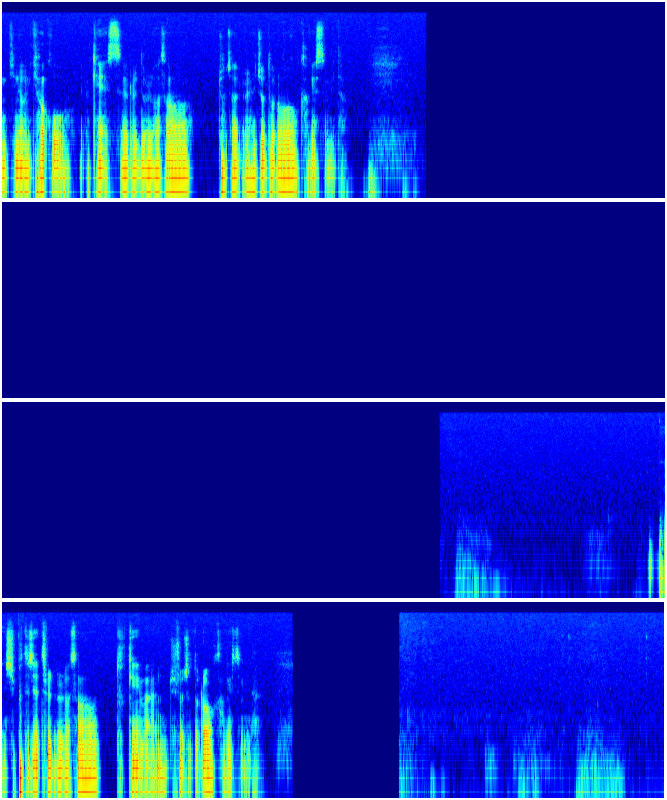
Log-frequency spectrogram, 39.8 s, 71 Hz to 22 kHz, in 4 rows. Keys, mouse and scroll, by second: 1.0 s, 5.0 KP_3, 5.9 s, 7.6-8.1 drag, 8.3 s, 11.9 Tab, 12.1 s, 12.8 Tab, 13.1 shift+middle click, 14.1 click, 14.4 s, 15.2 scroll up 1, 15.5 shift+middle click, 17.3 s, 18.1 click, 18.8 alt+z, 19.1 click, 20.1 click, 20.4 click, 21.1 s, 22.1 click, 22.2 click, 22.6 s, 25.2 shift+z, 25.9-26.9 scroll down 2, 26.2 Tab, 26.9 s, 30.4-33.4 middle drag, 35.2-35.6 shift+middle drag, 35.8 middle click, 36.2 Tab, 37.5 alt+z, 38.1 click, 38.9 3, 39.3 click.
